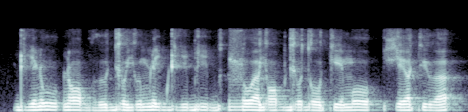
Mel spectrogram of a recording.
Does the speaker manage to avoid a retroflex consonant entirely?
no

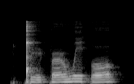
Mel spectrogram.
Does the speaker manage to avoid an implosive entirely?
no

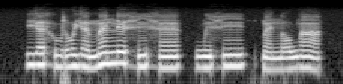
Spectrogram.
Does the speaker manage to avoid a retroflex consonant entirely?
yes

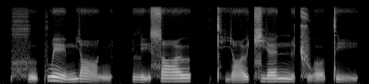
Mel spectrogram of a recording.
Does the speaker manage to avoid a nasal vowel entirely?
yes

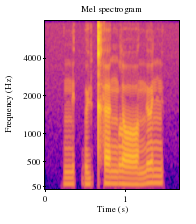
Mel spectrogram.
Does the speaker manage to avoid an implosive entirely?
yes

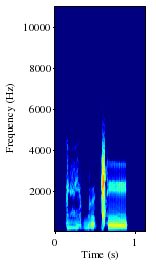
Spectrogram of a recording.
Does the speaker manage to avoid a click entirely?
no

